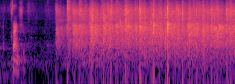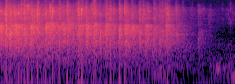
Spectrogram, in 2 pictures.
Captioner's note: applause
